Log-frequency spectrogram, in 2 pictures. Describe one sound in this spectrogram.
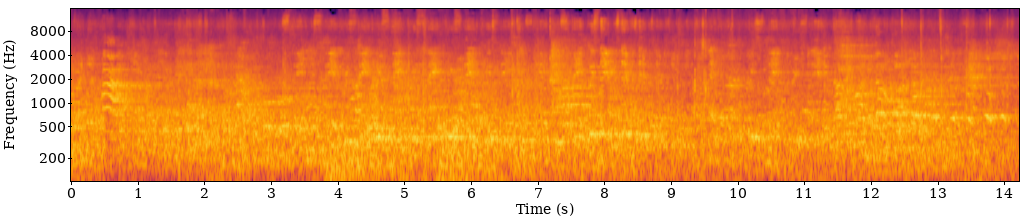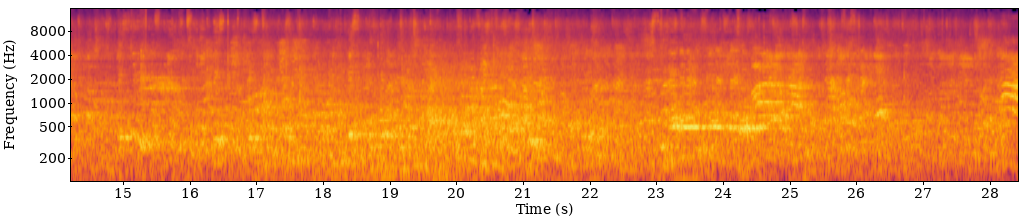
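A crowd of adults and children chatters nearby in an echoing hall.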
